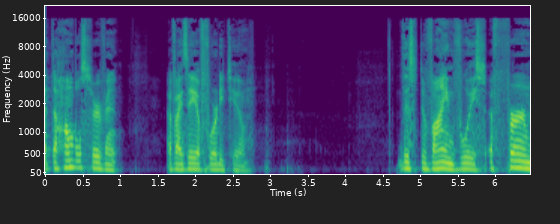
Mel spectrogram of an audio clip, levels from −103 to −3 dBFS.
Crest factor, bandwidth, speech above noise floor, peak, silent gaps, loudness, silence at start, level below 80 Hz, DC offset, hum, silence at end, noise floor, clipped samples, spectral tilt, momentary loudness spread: 20 dB; 16 kHz; 62 dB; -4 dBFS; none; -23 LUFS; 0 s; -64 dBFS; under 0.1%; none; 0 s; -84 dBFS; under 0.1%; -5.5 dB/octave; 15 LU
